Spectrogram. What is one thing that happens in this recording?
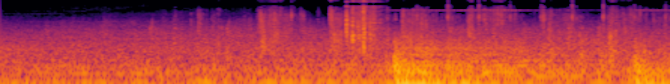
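Soft footsteps crunch on snowy ground.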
